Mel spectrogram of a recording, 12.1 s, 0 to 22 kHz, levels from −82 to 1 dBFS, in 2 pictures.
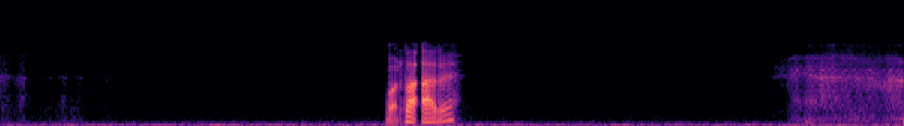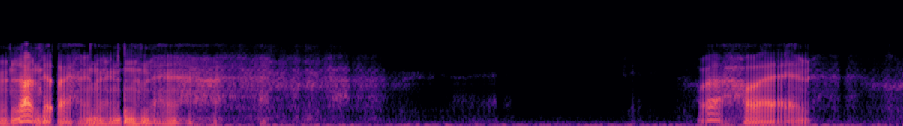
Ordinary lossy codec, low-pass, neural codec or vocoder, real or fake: MP3, 48 kbps; 5.4 kHz; autoencoder, 22.05 kHz, a latent of 192 numbers a frame, VITS, trained on many speakers; fake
